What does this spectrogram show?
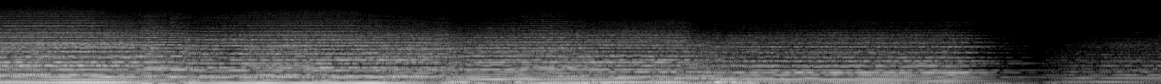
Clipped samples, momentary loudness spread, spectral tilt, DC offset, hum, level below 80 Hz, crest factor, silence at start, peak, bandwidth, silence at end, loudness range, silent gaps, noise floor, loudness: under 0.1%; 11 LU; -6.5 dB/octave; under 0.1%; none; -24 dBFS; 16 dB; 0 s; -4 dBFS; 13 kHz; 0 s; 9 LU; none; -46 dBFS; -21 LUFS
